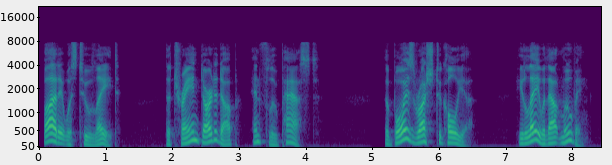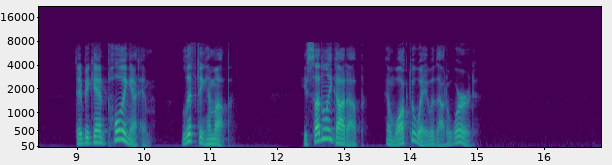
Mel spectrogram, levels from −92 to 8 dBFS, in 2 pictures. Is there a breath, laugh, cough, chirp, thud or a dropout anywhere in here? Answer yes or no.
no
